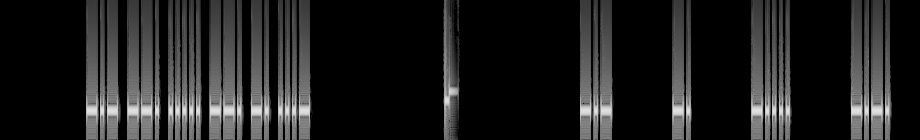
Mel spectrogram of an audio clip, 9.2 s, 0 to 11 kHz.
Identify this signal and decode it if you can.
Morse code, heard as a keyed tone, about 36 wpm, spaced as for 21 wpm, 700 Hz. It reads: KG5GNV KN6C
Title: USA Call Signs - 6 Characters - 6x Character Spacing - 35wpm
